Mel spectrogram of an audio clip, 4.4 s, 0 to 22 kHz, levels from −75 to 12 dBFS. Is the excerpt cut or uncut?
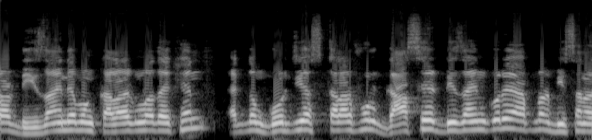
uncut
